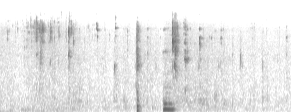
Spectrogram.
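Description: Close-up mouth sounds of someone chewing fried chicken in sweet and sour sauce: soft wet smacks and small clicks, one sharper click a little before the middle, and a brief hummed "mm" of enjoyment a little past the middle.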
